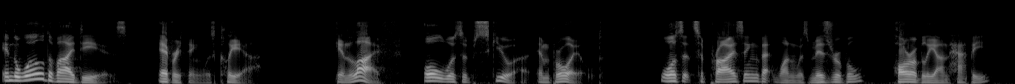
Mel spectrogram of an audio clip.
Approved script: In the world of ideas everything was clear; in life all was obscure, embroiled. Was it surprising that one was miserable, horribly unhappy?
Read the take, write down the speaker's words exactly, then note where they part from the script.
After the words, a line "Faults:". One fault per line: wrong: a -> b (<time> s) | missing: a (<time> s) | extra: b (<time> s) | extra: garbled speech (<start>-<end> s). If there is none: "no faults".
In the world of ideas everything was clear; in life all was obscure, embroiled. Was it surprising that one was miserable, horribly unhappy?
Faults:
no faults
